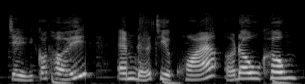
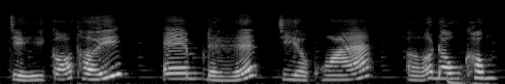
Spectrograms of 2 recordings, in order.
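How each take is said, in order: First: It is said at a faster pace. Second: It is said at a slower pace.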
